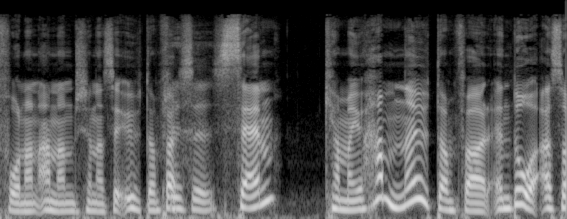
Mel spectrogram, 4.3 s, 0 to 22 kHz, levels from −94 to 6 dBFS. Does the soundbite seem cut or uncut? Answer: uncut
